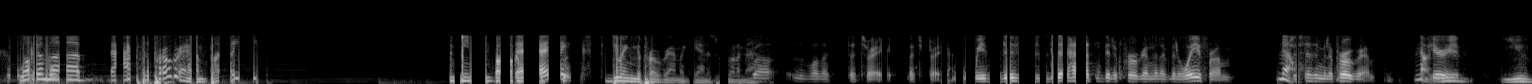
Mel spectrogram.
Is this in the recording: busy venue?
no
